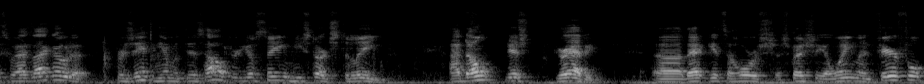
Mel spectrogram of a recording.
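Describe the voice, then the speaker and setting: Audible room echo accompanies speech at a fairly quick pace. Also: man. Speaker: horse trainer. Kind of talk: tutorial. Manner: soft-spoken.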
